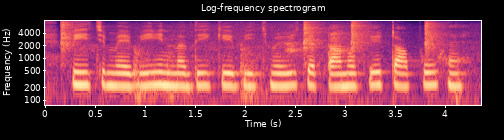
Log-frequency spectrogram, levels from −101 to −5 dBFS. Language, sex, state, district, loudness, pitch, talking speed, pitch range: Hindi, female, Maharashtra, Pune, -16 LUFS, 225 Hz, 165 wpm, 220-230 Hz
